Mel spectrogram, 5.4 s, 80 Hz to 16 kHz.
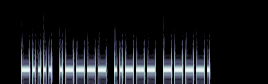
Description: Morse code, heard as a keyed tone, about 22 wpm, 700 Hz. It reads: 6129
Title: Numbers - 4-Digit 22wpm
